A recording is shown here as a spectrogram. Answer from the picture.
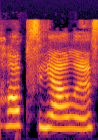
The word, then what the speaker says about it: Hopsialis: Also, Boat Shoes Hazy IPA and Aurora Hoppy Tails IPA. And then for the food, because did I say that right? Hoppy. – Aurora Hopsialis, like Aurora Borealis.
